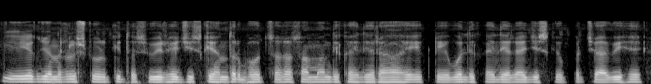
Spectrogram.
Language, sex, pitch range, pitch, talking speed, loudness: Hindi, male, 115-120 Hz, 115 Hz, 240 wpm, -16 LUFS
